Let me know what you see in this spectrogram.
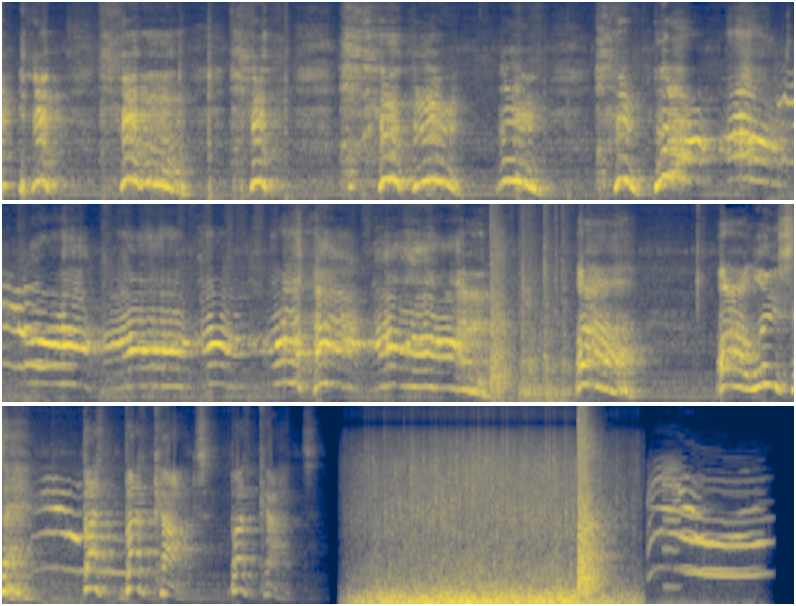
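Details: Cat bringing up a big hairball with repeated voiced heaving and gagging sounds.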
